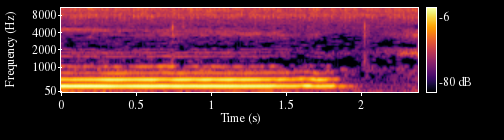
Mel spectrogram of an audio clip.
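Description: A woman's unaccompanied voice holding one long, steady hummed note in a Telugu Christian song; the note stops just before the end.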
